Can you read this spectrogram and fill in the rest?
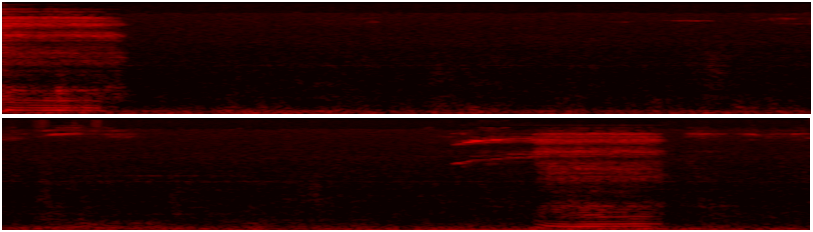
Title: He’s Snoring 😆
